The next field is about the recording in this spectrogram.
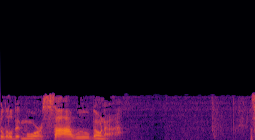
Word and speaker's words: sawubona: The word is, and I'll spell it for you, sawubona. Yep, that's it. Sawubona, S-A-W-U-B-O-N-A.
